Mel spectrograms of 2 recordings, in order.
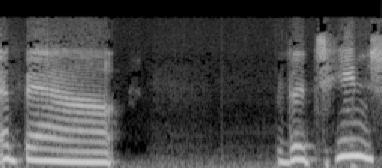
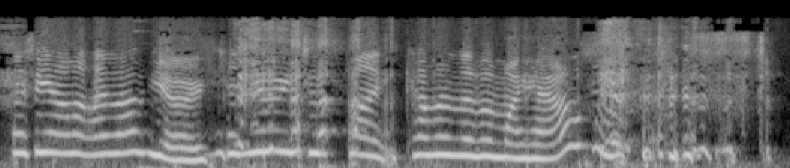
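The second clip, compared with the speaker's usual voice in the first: moved, near tears; 6 semitones higher than usual. Real, not acted. Host moved by the guest's story, teary. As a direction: voice wobbling with emotion, laughing through it.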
